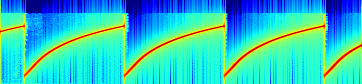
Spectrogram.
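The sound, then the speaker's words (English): Sweep tone for testing the linearity of an AM transmitter and its antenna system: four loud, clean tones, each rising smoothly from low to high pitch and repeating about once per second, alone without voices. “In broadcast engineering, we use what is known as a sweep tone to be able to check the linearity of an AM transmitter to make sure that all frequencies will pass both through the transmitter and the antenna system. A sweep tone sounds something like this.”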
